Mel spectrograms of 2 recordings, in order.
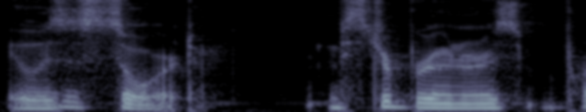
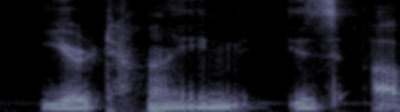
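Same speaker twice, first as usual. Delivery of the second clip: slow, menacing, hissed words; 4 dB quieter than usual. A narrator reads a demanding woman confronting the student narrator: hissed. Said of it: "she hissed".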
